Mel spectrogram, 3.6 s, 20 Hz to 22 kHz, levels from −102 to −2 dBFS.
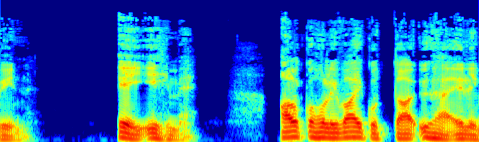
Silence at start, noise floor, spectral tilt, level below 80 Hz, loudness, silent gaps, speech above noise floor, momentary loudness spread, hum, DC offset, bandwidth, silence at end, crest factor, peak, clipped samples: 0 s; -56 dBFS; -7.5 dB/octave; -38 dBFS; -17 LUFS; 0.48-0.54 s, 2.01-2.08 s; 40 dB; 14 LU; none; under 0.1%; 15 kHz; 0 s; 16 dB; -2 dBFS; under 0.1%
